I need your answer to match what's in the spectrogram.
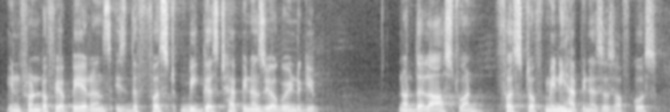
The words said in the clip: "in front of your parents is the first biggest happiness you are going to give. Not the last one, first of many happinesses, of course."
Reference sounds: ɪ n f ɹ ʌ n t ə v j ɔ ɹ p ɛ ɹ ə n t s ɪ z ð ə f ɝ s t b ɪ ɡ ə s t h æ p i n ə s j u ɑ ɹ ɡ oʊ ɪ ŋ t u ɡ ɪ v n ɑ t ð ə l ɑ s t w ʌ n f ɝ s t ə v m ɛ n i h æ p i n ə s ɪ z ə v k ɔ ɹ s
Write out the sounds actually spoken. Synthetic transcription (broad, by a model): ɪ n f ɹ ʌ n t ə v j ɔ ɹ p ɛ ɹ ə n t s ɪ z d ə f ɝ s t b ɪ ɡ ə s t h æ p i n ə s j u ɑ ɹ ɡ oʊ ɪ ŋ t u ɡ ɪ v n ɑ t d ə l ɑ s t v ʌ n f ɝ s t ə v m ɛ n i h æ p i n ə s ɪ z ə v k ɔ ɹ s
